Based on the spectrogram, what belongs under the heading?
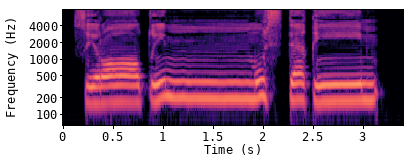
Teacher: التنوين بعيد مش متلاصق، والحرف المدغم فيه اللي هو حرف الميم عليه شدة، فيبقى فيه إدغام. وطالما حرف الميم بعد التنوين يبقى إدغام بغنة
